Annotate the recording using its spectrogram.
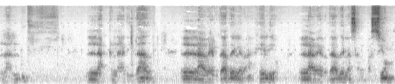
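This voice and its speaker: Somewhat breathy, a man talks at a very slow pace. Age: old. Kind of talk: religious teaching talk.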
